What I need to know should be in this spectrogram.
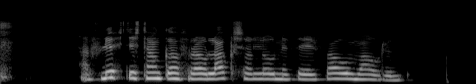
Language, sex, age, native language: Icelandic, male, 11, Icelandic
